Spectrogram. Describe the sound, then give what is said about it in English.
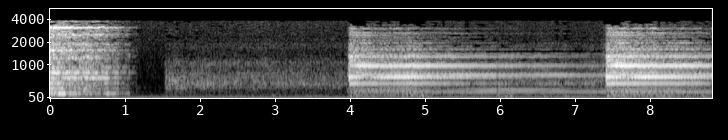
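Deep, resonant strikes of the clock in the Kremlin wall, Red Square, Moscow: three heavy tolls spaced a few seconds apart. Each rings out with rich overtones and slowly fades, over a faint background hiss. “Measured tones of the clock in the Kremlin wall.”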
